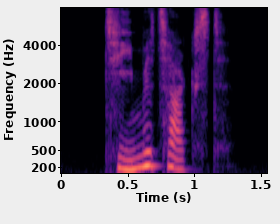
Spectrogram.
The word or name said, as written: timetakst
